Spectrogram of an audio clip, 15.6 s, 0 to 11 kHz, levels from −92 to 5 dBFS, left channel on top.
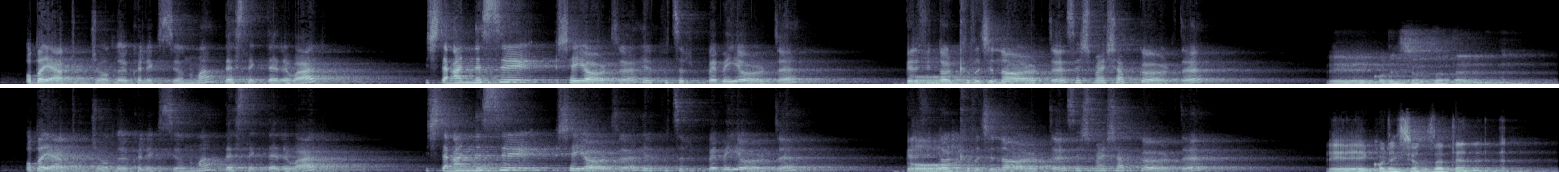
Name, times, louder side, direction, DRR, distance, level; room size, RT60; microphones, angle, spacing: voice 1, 0.3-3.2 4.3-6.5 6.8-8.0 9.1-12.0, left 3 dB, 20° left, 8 dB, 0.3 m, -26 dB
voice 2, 4.4-4.9 9.1-9.6 13.3-15.1, right 3 dB, 60° right, 7 dB, 0.5 m, -25 dB
8.3 x 4.9 x 5.3 m, 2.2 s
head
